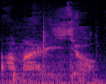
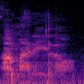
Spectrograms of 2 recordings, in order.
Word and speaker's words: amarillo: And see the double L here in this word. So it would be pronounced amarillo, not amarillo. Amarillo.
